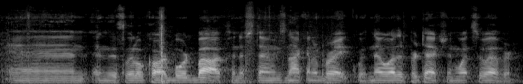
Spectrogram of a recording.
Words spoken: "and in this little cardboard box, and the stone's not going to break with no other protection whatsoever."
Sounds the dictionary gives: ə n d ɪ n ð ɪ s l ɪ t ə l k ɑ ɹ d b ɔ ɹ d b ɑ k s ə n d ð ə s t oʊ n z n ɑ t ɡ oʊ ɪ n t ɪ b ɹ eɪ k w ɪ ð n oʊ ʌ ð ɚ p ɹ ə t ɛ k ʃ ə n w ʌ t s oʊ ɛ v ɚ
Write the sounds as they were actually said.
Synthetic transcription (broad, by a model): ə n ɪ n ð ɪ s l ɪ t l k ɑ ɹ d b ɔ ɹ d b ɑ k s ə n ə s t oʊ n z n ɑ t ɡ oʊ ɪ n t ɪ b ɹ eɪ k w ɪ ð n oʊ ʌ ð ɚ p ɹ ə t ɛ k ʃ ə n w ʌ t s oʊ ɛ v ɚ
